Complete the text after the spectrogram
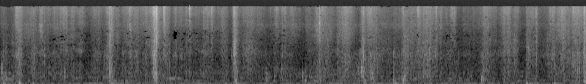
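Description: Shoelaces rustle as they are pulled tight.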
